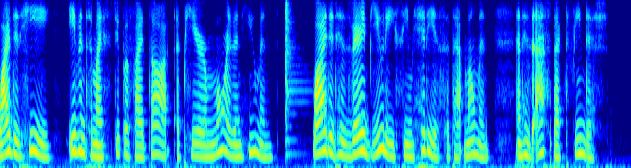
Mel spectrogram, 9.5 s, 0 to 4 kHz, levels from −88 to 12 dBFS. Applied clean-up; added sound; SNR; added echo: neural separator model SepFormer DNS4.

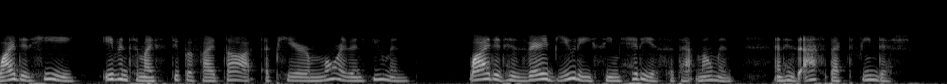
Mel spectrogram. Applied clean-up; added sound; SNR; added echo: none; none; none; none.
